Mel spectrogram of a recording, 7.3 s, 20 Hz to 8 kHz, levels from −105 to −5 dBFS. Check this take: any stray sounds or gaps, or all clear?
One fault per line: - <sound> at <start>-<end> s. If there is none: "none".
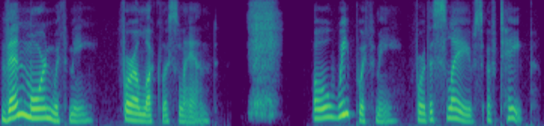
- sniff at 3.3-3.8 s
